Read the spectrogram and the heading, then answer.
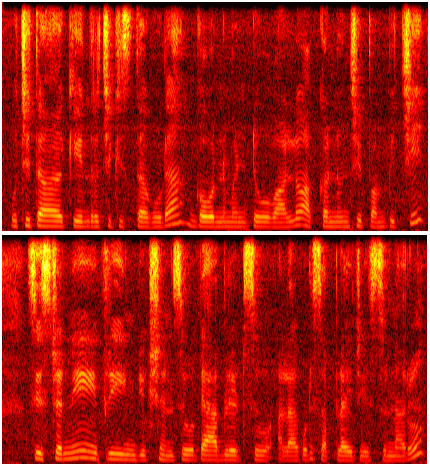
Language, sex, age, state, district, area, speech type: Telugu, female, 45-60, Telangana, Sangareddy, urban, spontaneous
